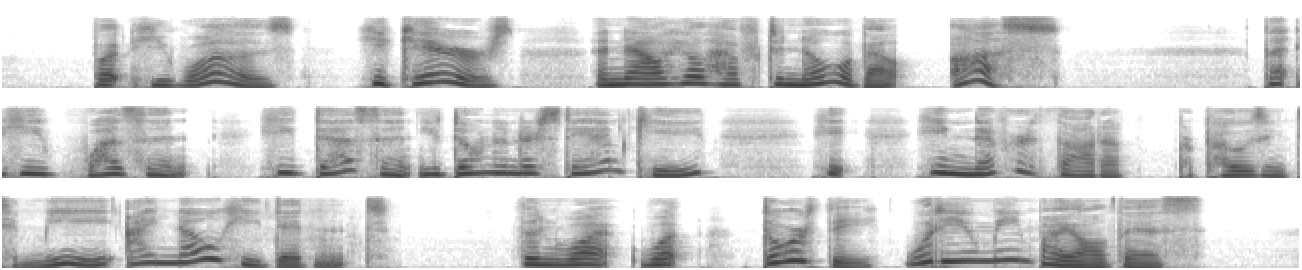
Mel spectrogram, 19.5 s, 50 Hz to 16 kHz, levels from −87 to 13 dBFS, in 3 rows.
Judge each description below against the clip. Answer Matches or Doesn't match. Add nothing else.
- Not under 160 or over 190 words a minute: Doesn't match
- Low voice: Doesn't match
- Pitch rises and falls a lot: Matches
